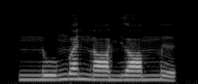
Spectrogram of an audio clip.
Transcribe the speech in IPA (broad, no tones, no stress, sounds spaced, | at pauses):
nː u ŋʷ æ nː ɒː nʲ ð ɒ mː ɪ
